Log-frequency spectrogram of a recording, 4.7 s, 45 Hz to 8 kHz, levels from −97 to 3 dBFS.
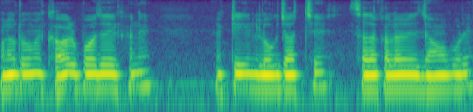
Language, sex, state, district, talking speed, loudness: Bengali, male, West Bengal, Malda, 175 wpm, -12 LUFS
